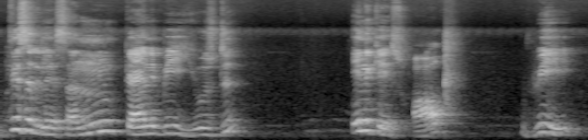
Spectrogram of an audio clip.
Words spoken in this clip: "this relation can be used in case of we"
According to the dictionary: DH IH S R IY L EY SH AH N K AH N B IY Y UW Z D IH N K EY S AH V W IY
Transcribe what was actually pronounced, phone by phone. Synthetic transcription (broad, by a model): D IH S R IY L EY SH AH N K AH N B IY Y UW Z D IH N K EY S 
